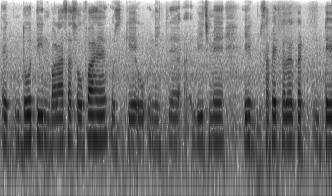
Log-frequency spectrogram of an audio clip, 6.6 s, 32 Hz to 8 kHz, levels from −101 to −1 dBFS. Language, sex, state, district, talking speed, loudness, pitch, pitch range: Hindi, male, Jharkhand, Ranchi, 115 wpm, -18 LUFS, 145 Hz, 140-150 Hz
